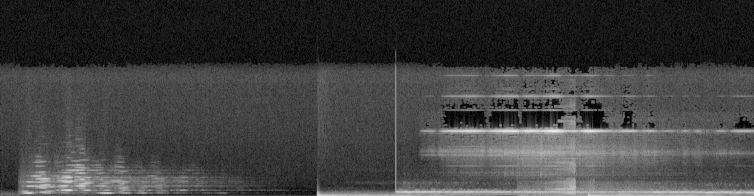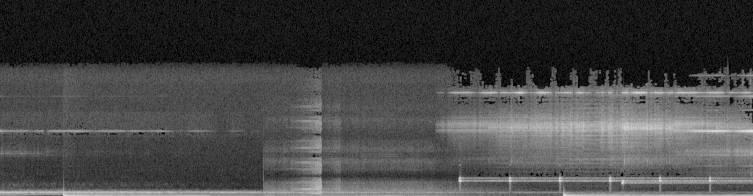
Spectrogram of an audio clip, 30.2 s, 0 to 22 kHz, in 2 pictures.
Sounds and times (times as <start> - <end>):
Music: 0.0 - 5.0, 6.3 - 30.1.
